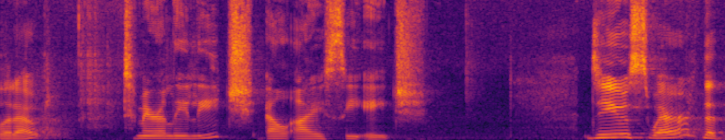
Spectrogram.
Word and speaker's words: Lich: please foreign please State your full name and spell it out Tamara Lee Leach l-i-c-h do you swear that the evidence to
